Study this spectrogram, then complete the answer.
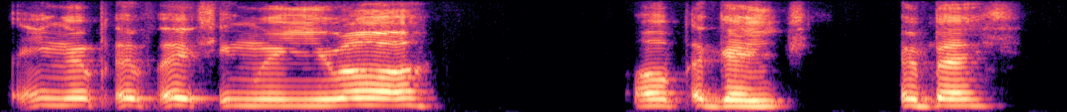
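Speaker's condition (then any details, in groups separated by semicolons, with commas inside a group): Cerebral palsy; wheelchair user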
